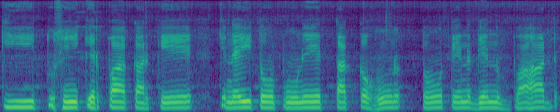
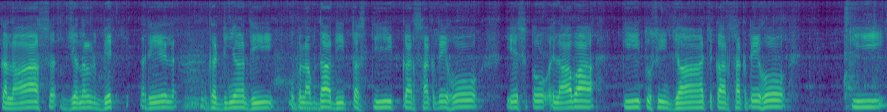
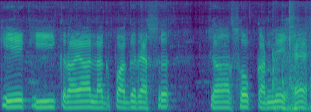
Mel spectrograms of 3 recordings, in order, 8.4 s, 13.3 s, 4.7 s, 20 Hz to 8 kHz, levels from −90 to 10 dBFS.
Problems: constant background noise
